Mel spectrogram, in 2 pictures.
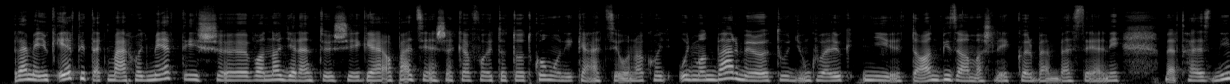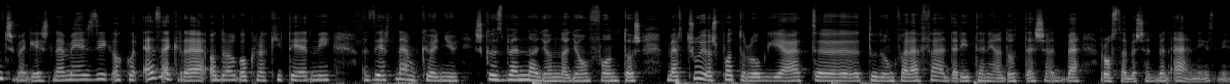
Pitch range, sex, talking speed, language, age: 170-210 Hz, female, 130 wpm, Hungarian, 30-49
